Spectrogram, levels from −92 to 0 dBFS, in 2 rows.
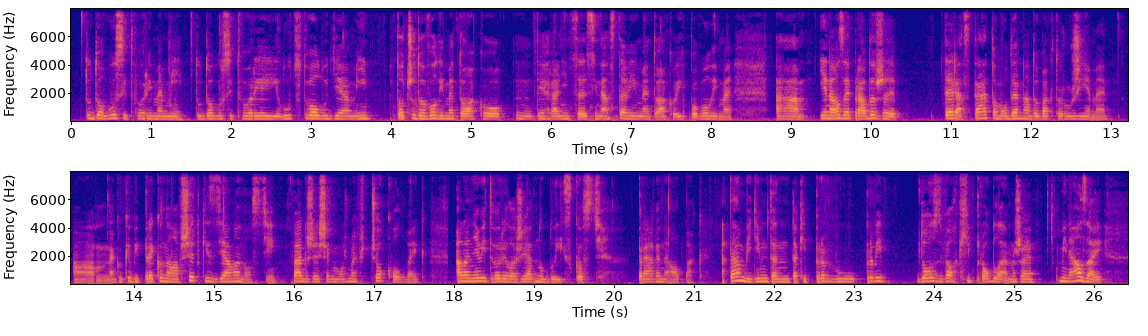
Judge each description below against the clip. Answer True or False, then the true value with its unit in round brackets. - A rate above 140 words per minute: True (150 wpm)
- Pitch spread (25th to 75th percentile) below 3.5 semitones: True (2.6 semitones)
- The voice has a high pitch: True (200 Hz)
